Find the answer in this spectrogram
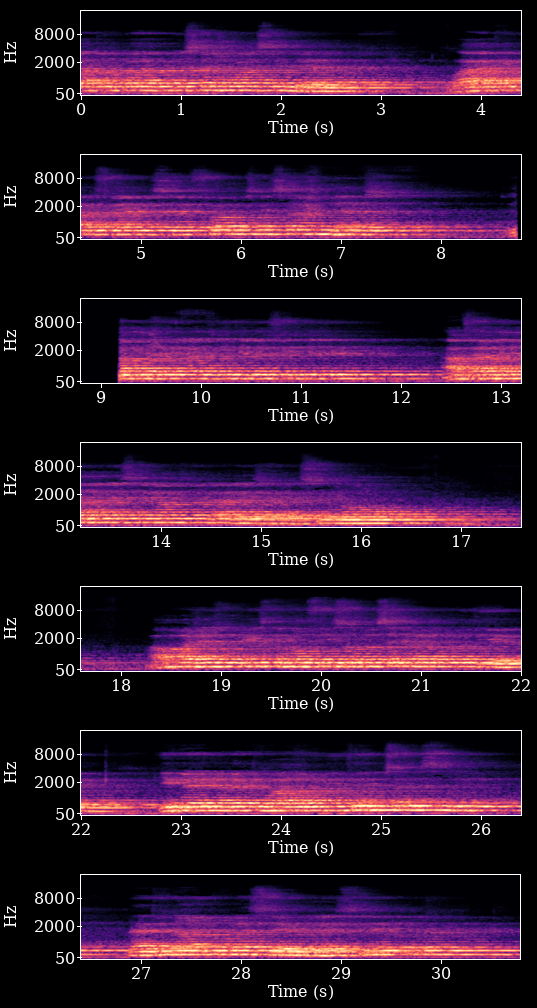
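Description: A priest's solo voice chanting a liturgical prayer into a microphone, on held sung notes in phrases of a few seconds with short breaths between them. The sound cuts out completely for a moment about nine seconds in.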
